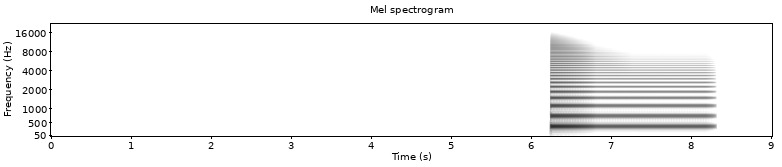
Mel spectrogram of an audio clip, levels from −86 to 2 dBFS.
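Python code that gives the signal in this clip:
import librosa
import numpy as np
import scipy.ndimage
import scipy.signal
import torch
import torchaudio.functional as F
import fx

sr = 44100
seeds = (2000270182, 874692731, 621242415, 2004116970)

y = fx.sub_voice(sr, note=66, wave='saw', cutoff_hz=4000.0, q=0.83, env_oct=1.5, env_s=1.04, attack_ms=15.0, decay_s=0.56, sustain_db=-17, release_s=0.14, note_s=1.94, slope=24)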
